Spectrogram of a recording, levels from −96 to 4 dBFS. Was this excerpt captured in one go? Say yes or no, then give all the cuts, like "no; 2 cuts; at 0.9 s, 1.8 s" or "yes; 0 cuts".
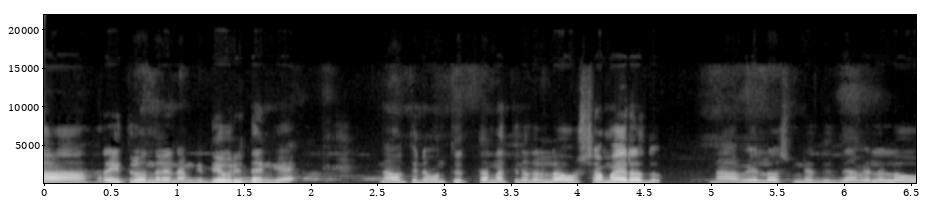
yes; 0 cuts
